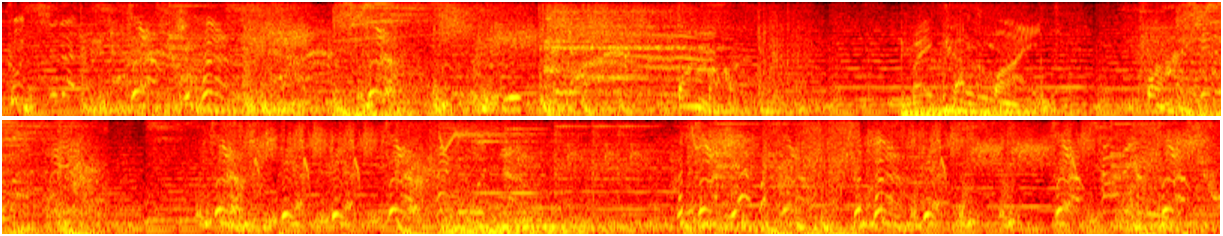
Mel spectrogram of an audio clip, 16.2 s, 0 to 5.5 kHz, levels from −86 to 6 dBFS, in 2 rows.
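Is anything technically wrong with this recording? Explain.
No, there is no technical fault.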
